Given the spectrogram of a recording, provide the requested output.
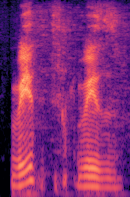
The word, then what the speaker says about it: with: With.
